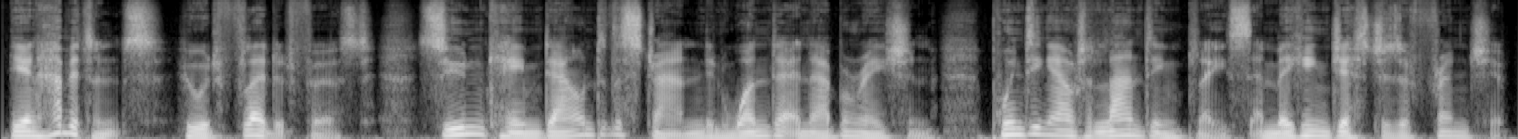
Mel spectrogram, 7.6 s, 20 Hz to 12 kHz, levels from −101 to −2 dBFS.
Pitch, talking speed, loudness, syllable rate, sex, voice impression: 105 Hz, 215 wpm, -21 LUFS, 5.9 syllables/s, male, masculine, adult-like, tensed, powerful, bright, clear, cool, intellectual, friendly, wild, lively, slightly intense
